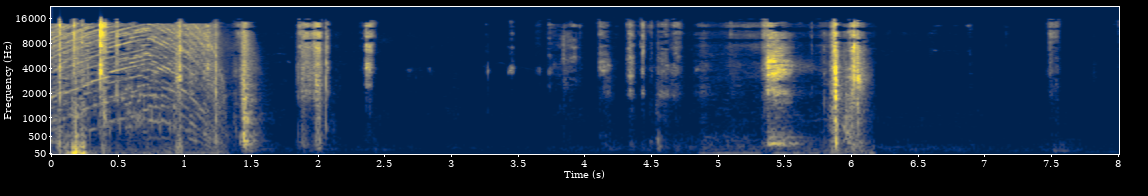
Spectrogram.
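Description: A punch-down insertion tool clicking and scraping as it seats wires into the insulation-displacement contacts of a CAT6 junction box. It is followed by scattered small clicks, and by a brief rustle and sharp clicks of hand tools working the cable about two-thirds of the way through.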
